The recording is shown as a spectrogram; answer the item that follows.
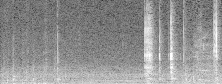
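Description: Hand saddle-stitching leather clamped in a wooden stitching clam: a few faint ticks, then, about three seconds in, a brief scrape of thread drawn through the stitching holes followed by a sharp click.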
